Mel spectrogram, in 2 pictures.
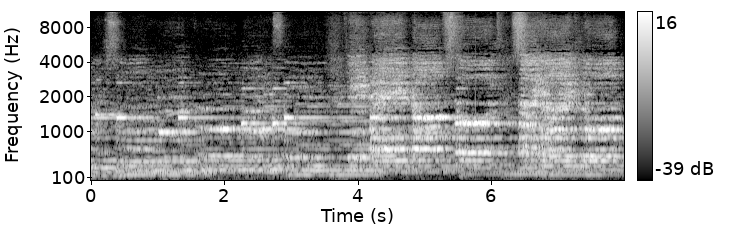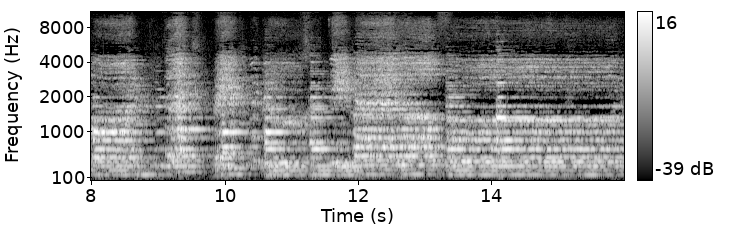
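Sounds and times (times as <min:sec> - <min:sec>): children's choir singing: 0:00.0 - 0:16.0.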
